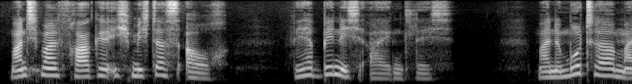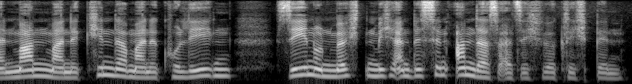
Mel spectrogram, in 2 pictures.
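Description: Calm woman with a dry close sound. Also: on the low side, no echo. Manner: calm, measured storytelling. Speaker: speaker of a short devotional. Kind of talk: scripted reflective talk.

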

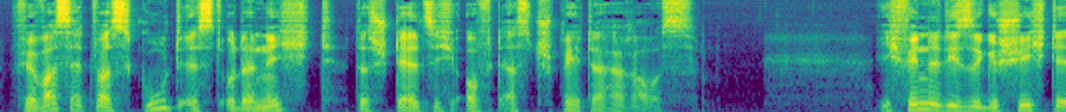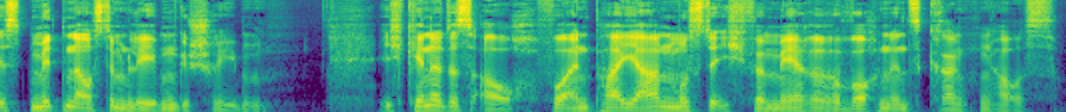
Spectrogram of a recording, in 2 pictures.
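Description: Calm low-voiced man giving a devotional. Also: dry recording, clean studio sound. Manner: calm, measured storytelling. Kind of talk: short radio-style devotional reflection.

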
